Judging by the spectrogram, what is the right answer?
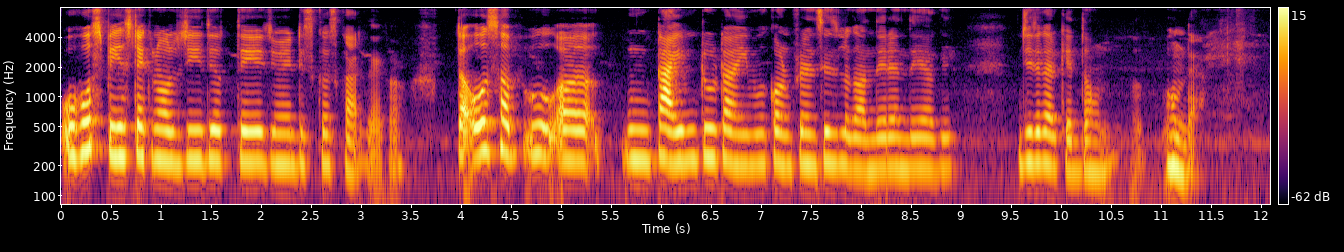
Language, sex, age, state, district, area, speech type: Punjabi, female, 18-30, Punjab, Jalandhar, urban, spontaneous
